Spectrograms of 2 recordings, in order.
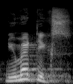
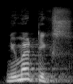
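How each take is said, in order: Both takes have the same delivery.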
